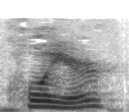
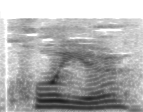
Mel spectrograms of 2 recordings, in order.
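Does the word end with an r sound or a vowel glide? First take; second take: r sound; vowel glide. First: It ends with a clear r sound. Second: It ends in a vowel glide with no r. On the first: This is the form of the accent being taught. "we're going to have koyer" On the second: This is the standard British form. "Instead of koya"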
